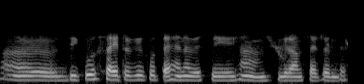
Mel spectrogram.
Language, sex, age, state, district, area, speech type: Santali, female, 18-30, West Bengal, Birbhum, rural, conversation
